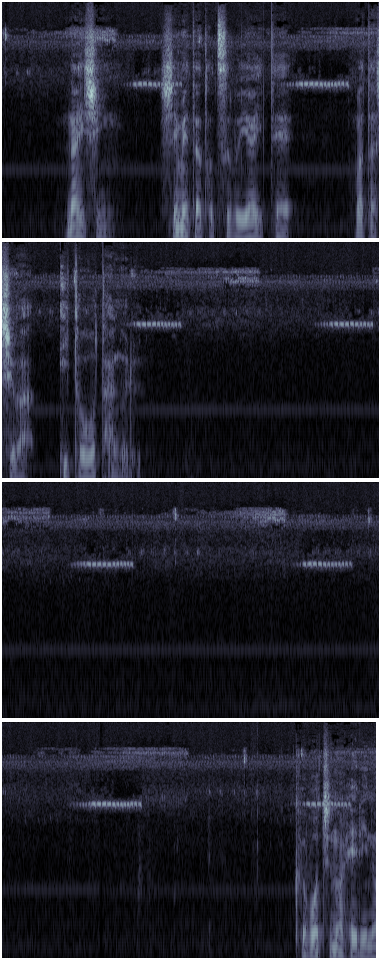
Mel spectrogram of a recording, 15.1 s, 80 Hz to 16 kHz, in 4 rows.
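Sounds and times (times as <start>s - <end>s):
high steady buzz: 0.0s - 15.0s
insect trills: 0.0s - 15.0s.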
